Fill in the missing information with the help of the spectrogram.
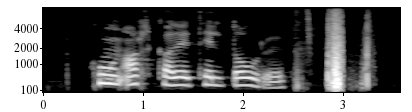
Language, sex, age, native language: Icelandic, male, 9, Icelandic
